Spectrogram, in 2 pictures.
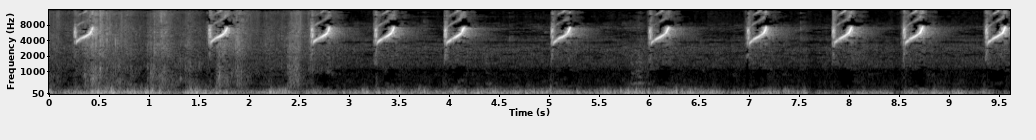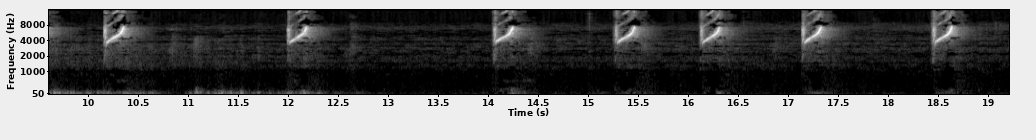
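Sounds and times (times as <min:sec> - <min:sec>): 
sunbird high upward-sweeping chirps: 0:00.1 - 0:00.6, 0:01.6 - 0:10.6, 0:11.9 - 0:12.4, 0:14.0 - 0:14.6, 0:15.2 - 0:17.6, 0:18.4 - 0:19.0.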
